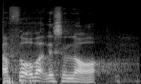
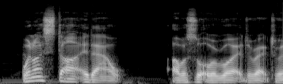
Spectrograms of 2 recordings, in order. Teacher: Glottal T's, yep, quite common. Ricky Gervais especially uses glottal T's everywhere.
